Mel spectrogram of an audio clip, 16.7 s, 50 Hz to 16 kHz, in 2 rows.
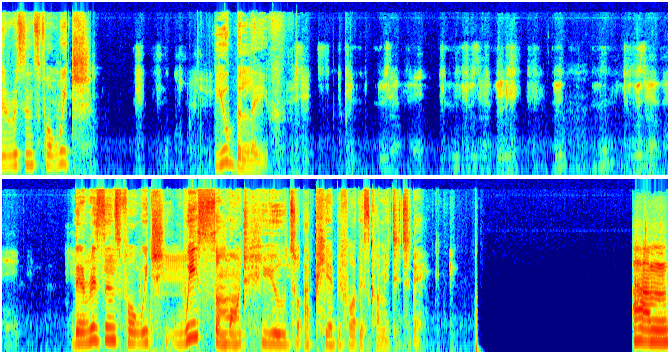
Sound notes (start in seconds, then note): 3.7 speaking French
